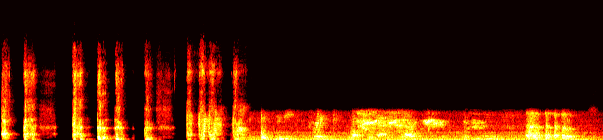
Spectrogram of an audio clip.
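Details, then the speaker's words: Imitated series of short throat-clearing coughs, demonstrating the coughing a caregiver may hear when a person with swallowing difficulty swallows a drink: cough on swallowing, possible aspiration. "but don't forget to swallow it and then what you may hear then is you may hear some coughing either someone doing this sort of"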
